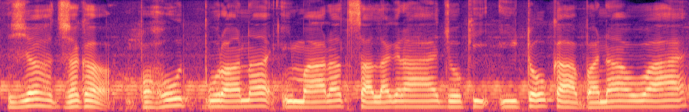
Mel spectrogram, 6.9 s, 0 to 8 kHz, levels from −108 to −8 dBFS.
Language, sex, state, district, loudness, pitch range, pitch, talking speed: Hindi, male, Uttar Pradesh, Lalitpur, -15 LUFS, 145-160 Hz, 150 Hz, 140 wpm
